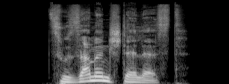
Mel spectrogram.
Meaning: second-person singular dependent subjunctive I of zusammenstellen
- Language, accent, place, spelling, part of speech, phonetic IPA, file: German, Germany, Berlin, zusammenstellest, verb, [t͡suˈzamənˌʃtɛləst], De-zusammenstellest.ogg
